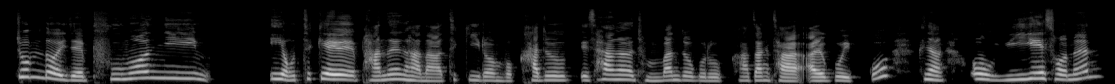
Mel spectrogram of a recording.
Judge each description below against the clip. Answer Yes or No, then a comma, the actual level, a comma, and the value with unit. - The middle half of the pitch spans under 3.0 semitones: No, average, 5.2 semitones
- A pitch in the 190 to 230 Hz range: Yes, high, 205 Hz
